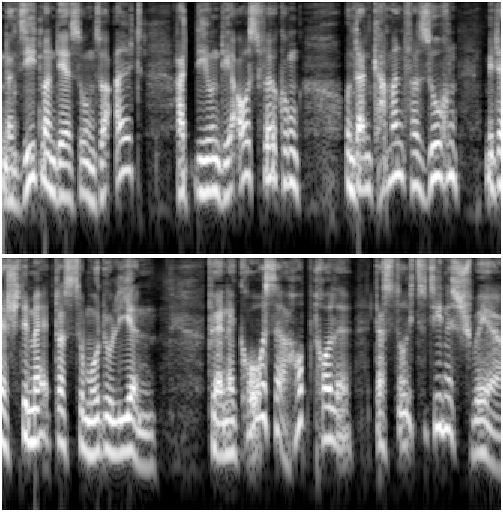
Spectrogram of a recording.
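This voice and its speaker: A man with a fairly high voice speaks at a moderate pace with very wide pitch swings, the sound dry and close with no echo on a very clean recording with a silent background. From Saxony, Erzgebirge (eastern Germany). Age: 70s. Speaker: actor and voice actor. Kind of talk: casual interview.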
